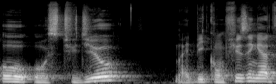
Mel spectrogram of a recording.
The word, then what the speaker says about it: au: The words in French for WATER, UP, and the preposition AT singular and plural are pronounced exactly the same way. So, WATER is EAU, UP is HAUT, and AT is AU, or AUX plural. It’s also the same as the letter, O.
